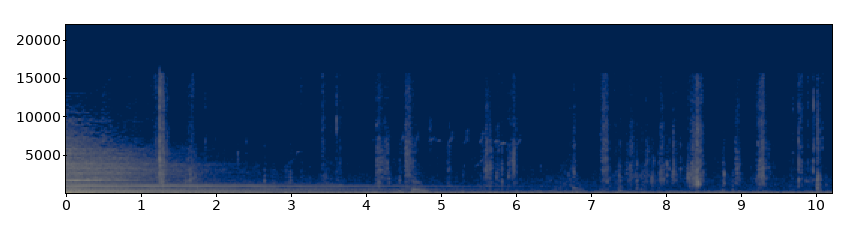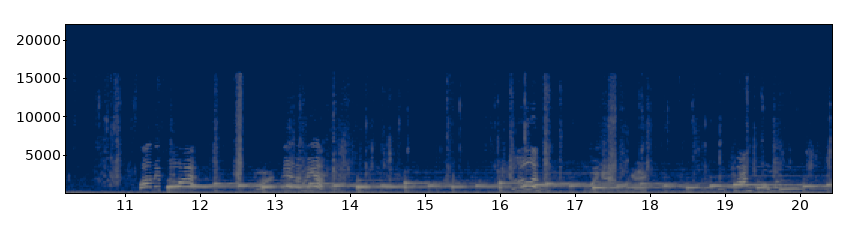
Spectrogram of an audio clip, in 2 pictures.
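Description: Background music fading out over the first few seconds, then a quiet stretch of low hum and scattered faint clicks. From about eleven seconds in, a melody of sustained notes stepping between pitches comes in, with voices over it.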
